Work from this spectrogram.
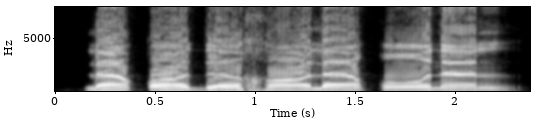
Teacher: tebal ya, isti'la, naiknya suara ke langit-langit dibaca, akan tapi tidak ada hamzahnya. Laqad khalaqnal tidak laqad khalaqna. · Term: qalqalah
